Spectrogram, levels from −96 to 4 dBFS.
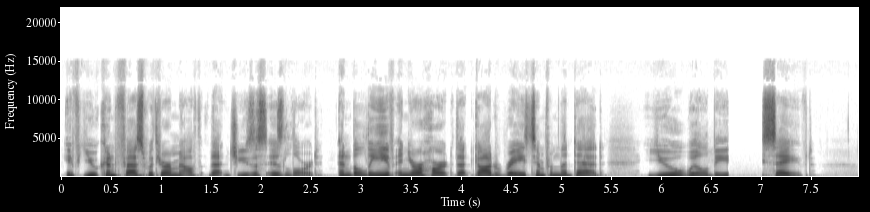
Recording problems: audio cutting out; at 6.5 s

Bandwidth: 15 kHz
